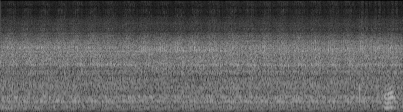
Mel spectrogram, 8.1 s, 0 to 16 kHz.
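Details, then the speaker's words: 2008 Toyota Allion 260 1.8 with a misfire: lumpy, uneven idle with a stumbling beat and engine vibration. Disconnecting this cylinder's injector connector leaves the rpm unchanged, so this cylinder is misfiring. Suspected causes are coil, spark plugs, injector or valve gap. "You can see a vibration in the engine When you come to the silencer, it feels good."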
